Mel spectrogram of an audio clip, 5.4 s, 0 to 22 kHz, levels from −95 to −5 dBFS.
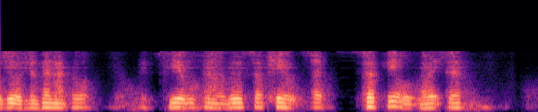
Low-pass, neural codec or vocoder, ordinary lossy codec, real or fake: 7.2 kHz; codec, 44.1 kHz, 0.9 kbps, DAC; AAC, 16 kbps; fake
